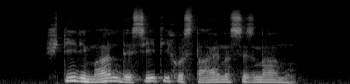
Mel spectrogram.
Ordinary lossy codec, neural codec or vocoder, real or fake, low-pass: none; none; real; 19.8 kHz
